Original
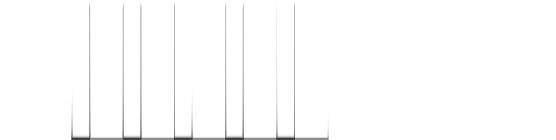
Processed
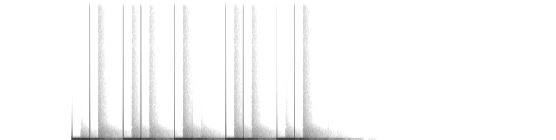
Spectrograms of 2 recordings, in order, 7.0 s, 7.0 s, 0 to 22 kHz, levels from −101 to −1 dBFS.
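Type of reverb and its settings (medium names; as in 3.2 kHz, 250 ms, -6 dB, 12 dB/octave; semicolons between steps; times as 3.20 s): plate-style reverb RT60 0.67 s, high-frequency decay 0.4×, pre-delay 105 ms, DRR 2.5 dB; trim -2 dB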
